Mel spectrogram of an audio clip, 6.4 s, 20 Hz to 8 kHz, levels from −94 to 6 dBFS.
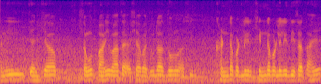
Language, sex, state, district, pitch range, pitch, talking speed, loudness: Marathi, male, Maharashtra, Gondia, 120-130 Hz, 125 Hz, 150 wpm, -17 LUFS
